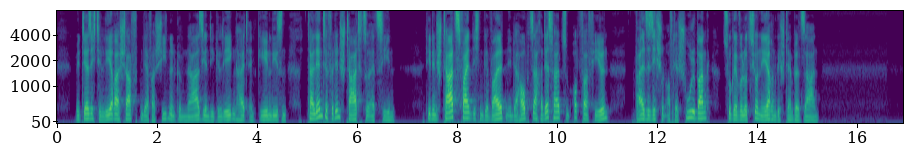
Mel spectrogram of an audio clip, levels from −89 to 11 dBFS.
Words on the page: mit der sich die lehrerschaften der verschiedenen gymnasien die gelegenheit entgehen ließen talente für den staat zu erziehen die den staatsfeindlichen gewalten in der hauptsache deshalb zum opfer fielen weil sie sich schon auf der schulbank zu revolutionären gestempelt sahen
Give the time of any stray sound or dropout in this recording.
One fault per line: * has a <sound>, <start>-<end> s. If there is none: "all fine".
all fine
